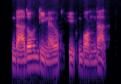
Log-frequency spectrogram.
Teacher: un fonema sonoro cuyo punto de articulación es dental. Para articularlo, la punta de la lengua toca en los dientes. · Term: fonema oclusivo dental sonoro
